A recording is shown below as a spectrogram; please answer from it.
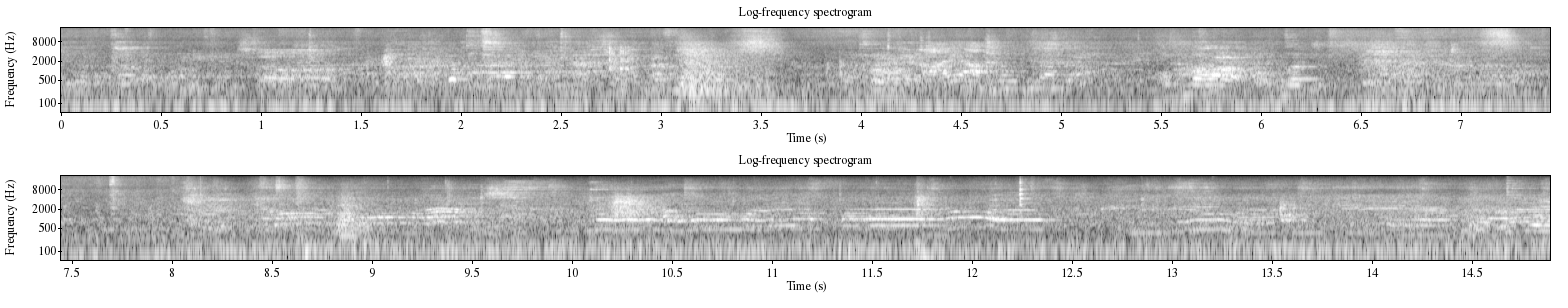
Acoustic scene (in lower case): restaurant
